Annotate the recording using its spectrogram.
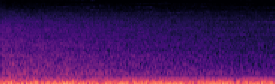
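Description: Low, steady rumbling drone with a faint hiss over it: the sustained tail of an intro sound effect under a title card, following a whoosh.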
